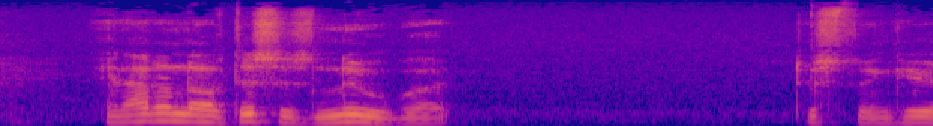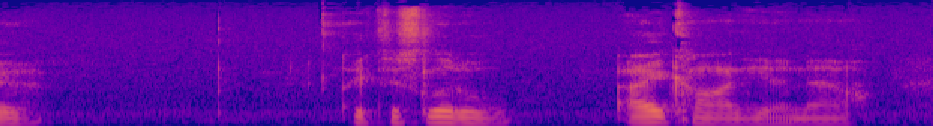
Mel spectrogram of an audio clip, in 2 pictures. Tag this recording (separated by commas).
Speech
